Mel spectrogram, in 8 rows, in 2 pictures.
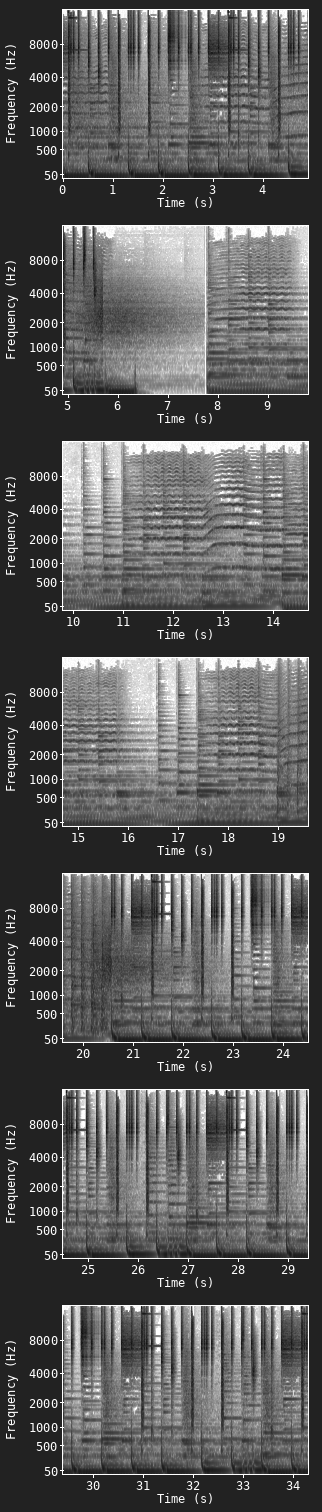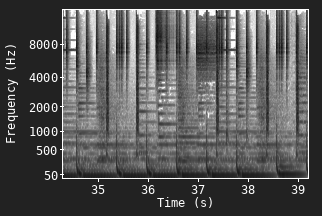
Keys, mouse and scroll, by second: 1.0-2.6 typing, 3.0 double click, 7.0 alt+scroll up 1, 7.4 alt+scroll down 1, 7.8 alt+scroll up 1, 10.0-10.3 alt+scroll down 1, 10.8 double click, 15.0 double click, 15.8 right click, 23.5 right click, 25.4 double click, 35.1 right click, 36.3 double click.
